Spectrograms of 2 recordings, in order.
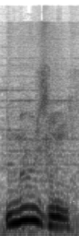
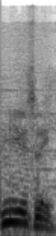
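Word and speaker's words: muesli: people how about uh Mo moley instead of musley yeah moley is that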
